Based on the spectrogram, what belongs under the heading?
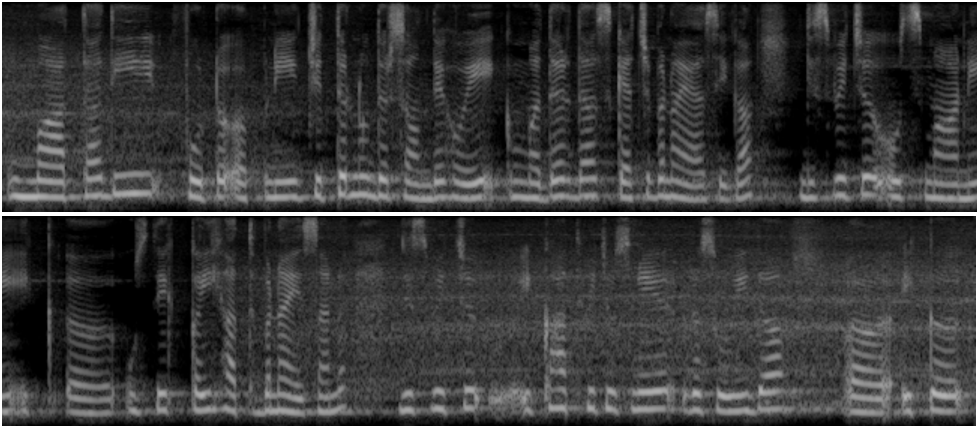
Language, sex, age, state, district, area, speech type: Punjabi, female, 18-30, Punjab, Tarn Taran, urban, spontaneous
